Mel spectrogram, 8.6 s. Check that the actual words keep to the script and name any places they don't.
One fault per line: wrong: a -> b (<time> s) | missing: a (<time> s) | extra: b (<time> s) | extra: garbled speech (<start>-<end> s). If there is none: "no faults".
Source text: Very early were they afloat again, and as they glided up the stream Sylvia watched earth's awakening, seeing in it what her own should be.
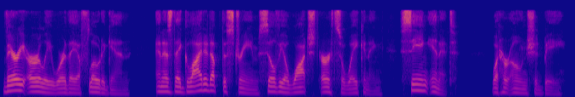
no faults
